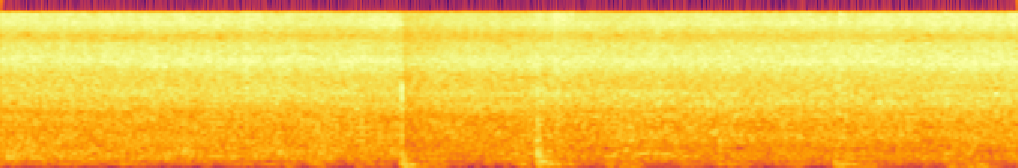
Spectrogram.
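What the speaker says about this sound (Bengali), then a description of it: "ঝর্ণা অনেক উপর থেকে" The Erfelek Tatlıca waterfall in Sinop, Turkey pours steadily from high above, a loud, dense, unbroken roar of falling water with a couple of faint knocks in the foreground.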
